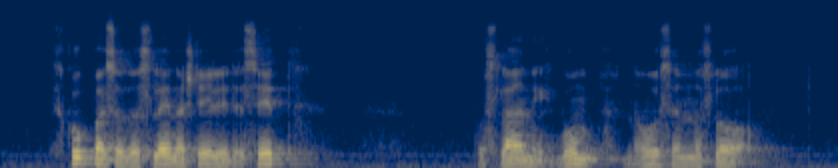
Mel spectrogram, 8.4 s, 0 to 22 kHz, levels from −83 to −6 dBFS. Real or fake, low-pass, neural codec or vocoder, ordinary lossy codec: real; 19.8 kHz; none; none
